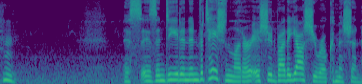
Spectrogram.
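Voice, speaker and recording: A woman's voice: medium pitch, normal speed, a little hiss or hum, close to an everyday voice. A woman voicing a stern female officer who speaks in a clipped, formal way.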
